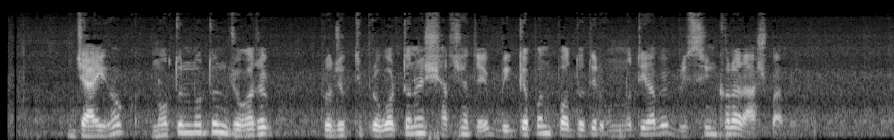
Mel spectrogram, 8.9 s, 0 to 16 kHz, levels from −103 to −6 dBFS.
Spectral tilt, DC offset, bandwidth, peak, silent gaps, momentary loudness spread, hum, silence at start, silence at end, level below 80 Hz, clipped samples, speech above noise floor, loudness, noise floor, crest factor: -5 dB/octave; under 0.1%; 11.5 kHz; -10 dBFS; none; 9 LU; none; 0.65 s; 1 s; -70 dBFS; under 0.1%; 28 dB; -29 LUFS; -56 dBFS; 20 dB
